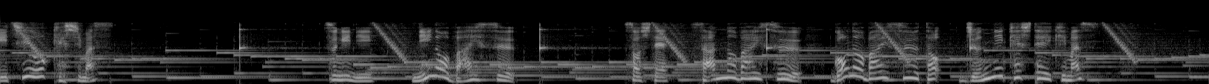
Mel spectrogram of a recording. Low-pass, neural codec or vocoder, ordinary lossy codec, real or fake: 7.2 kHz; none; AAC, 48 kbps; real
